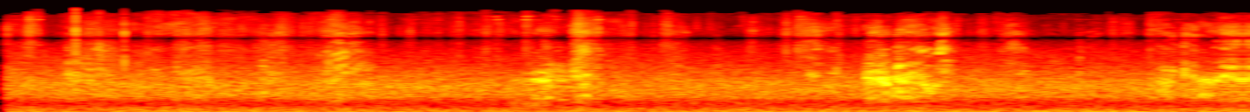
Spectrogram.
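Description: Two Boston Terriers play-fighting, giving short growls and barks in bursts about a second apart, the loudest a little past the middle.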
